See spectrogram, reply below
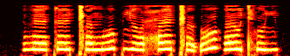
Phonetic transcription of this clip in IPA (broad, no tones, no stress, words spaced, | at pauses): ðɛkɛe̯ ǁɜŋβopʎɵo̯ ħɛǁɵʔo | ɜo̯cʰuʎ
